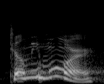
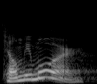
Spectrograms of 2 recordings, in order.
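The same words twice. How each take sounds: First: Higher, playfully coaxing; coy curious Jesus. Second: Said in the usual way. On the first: Acted. Jesus coaxing Cleopas, higher coy curiosity. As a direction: feign innocence, draw him out. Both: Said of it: "And Jesus says".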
